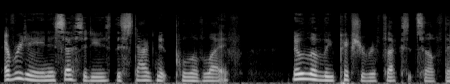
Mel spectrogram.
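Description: Speech, carrying low-delay AAC compression across the whole clip. The voice sounds rough and grainy, with noise filling the gaps between harmonics and a thin, synthetic-sounding top band. This is likely AAC-ELD, whose short frames blur pitch detail, at a rate fitting around 32 kbps.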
